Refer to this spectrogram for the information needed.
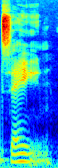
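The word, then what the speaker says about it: Zayn: Wait, if I'm on fire, and that was Trampoline by Shade featuring Zane. If I said that correctly. I don't know. I second guessed myself as soon as I said that. – No, you said it right.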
